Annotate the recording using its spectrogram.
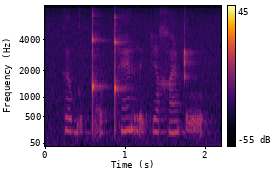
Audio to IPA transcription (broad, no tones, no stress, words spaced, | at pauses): kɘu̯ɡṵɡ͡ǃɛ̰u̯ǃʰẽ rḭkiχɛ̃ ʈṵ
